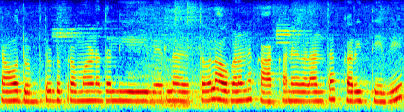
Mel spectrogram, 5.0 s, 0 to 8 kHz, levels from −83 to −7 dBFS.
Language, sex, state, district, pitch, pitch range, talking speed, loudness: Kannada, female, Karnataka, Raichur, 210 Hz, 205-210 Hz, 105 wpm, -17 LUFS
